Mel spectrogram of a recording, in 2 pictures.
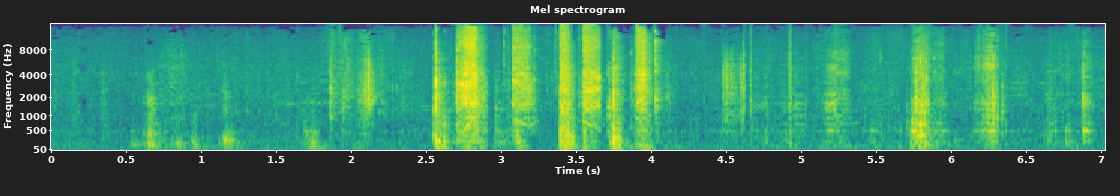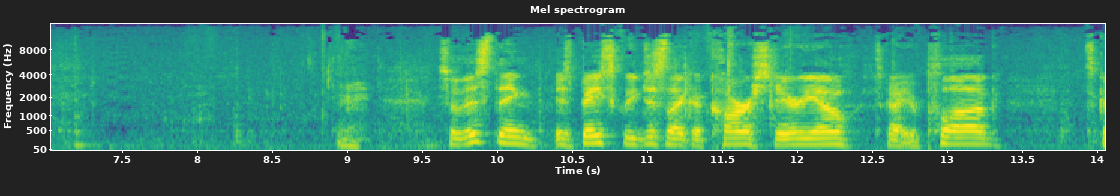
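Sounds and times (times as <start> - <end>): scrapes and knocks on wood: 4.5 - 7.3.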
